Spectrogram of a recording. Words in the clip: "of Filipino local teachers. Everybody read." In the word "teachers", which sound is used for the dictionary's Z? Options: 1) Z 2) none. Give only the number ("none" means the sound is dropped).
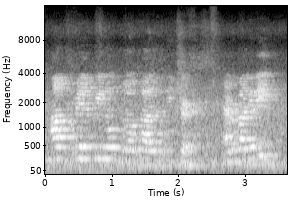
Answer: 2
